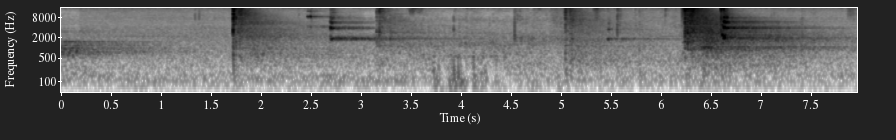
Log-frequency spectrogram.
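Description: Badminton rally: rackets striking the shuttlecock with sharp cracks, shoes squeaking on the court surface and footfalls thudding. The loudest hit comes about six seconds in, as the near player leaps into a jump smash.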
